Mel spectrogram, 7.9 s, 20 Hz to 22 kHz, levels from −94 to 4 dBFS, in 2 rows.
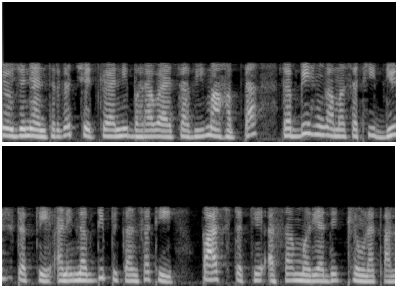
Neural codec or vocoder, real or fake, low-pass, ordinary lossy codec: vocoder, 44.1 kHz, 128 mel bands, Pupu-Vocoder; fake; 3.6 kHz; none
